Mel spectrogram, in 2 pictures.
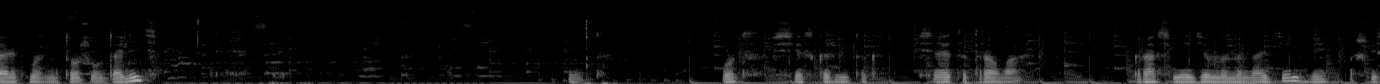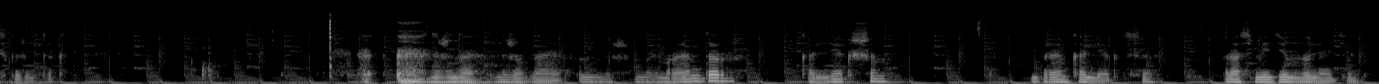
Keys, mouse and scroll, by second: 0.1-0.4 drag, 1.2 x, 3.6 click, 4.4 click, 5.5 click, 6.7 click, 8.0 click, 8.7 click, 9.3 click, 13.8 click, 14.4-15.4 shift+middle drag, 16.0-17.0 scroll down 5, 18.4 click, 18.4 scroll down 2, 20.8-22.0 drag, 22.9 scroll down 1, 24.1-27.1 drag, 24.1-26.5 scroll down 4.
